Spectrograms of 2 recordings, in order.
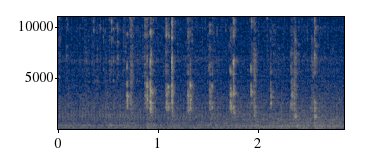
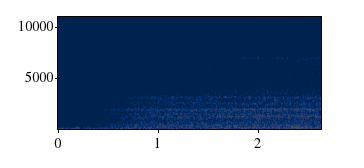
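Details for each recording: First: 1994 Mercedes C280, under the hood: a sudden, sharp, uneven clicking about two or three times a second over a quiet idle. The fan clutch was first suspected; the fan bearing bracket had failed and was replaced. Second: 1994 Mercedes C280 after replacing the fan bearing bracket and fan pulley, with a coolant flush, to cure a clicky noise first blamed on the fan clutch: steady, even engine hum with no knocks, squeals or bearing growl; fan drive runs smoothly.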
